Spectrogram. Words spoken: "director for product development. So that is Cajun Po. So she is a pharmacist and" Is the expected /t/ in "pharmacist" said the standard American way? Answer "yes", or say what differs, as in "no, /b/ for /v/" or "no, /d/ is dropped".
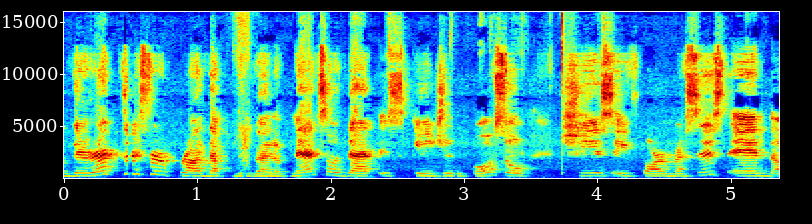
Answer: yes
